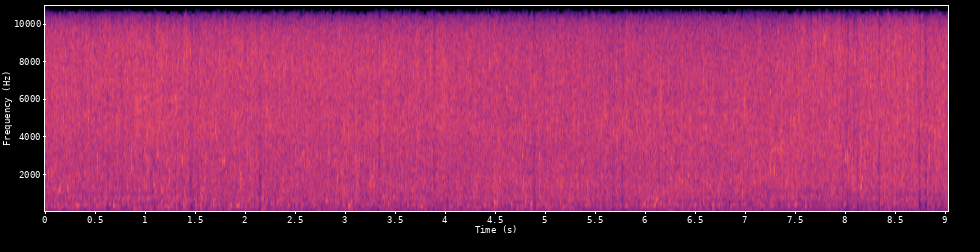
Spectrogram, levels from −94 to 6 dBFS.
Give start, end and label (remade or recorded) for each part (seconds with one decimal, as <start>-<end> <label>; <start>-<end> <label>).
0.0-9.0 recorded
